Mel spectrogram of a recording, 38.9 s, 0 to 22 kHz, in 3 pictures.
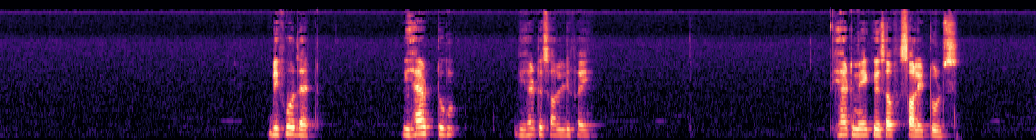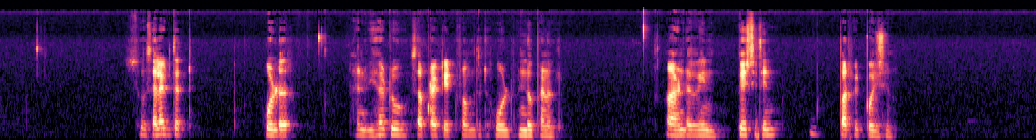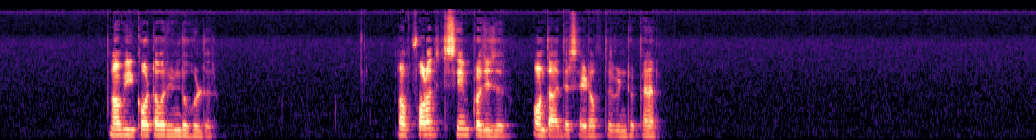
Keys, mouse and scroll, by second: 1.5 space, 2.0-3.0 scroll up 1, 3.5 middle click, 4.3 scroll up 1, 4.9 middle click, 5.8 scroll down 1, 6.9 click, 13.1 ctrl+c, 14.2 click, 16.9 space, 17.2 click, 18.3 Delete, 19.7 click, 20.1 scroll down 1, 22.3 click, 22.9 scroll up 1, 23.5 click, 26.3 scroll up 1, 27.8 scroll down 1, 30.1 click, 30.6 scroll up 1, 30.8 shift+middle click, 31.7 click, 32.4-33.0 scroll up 1, 34.0 click, 34.9-35.3 scroll up 1, 35.3 click, 36.2-36.8 scroll down 1, 36.8 click, 37.5 scroll down 1, 38.2 click.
